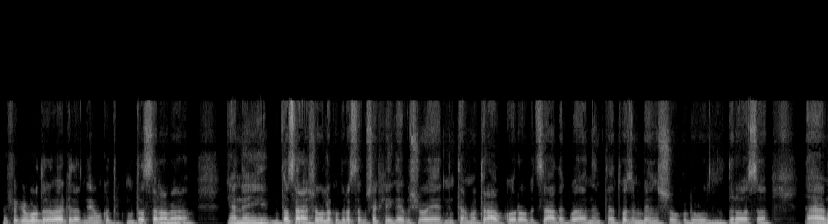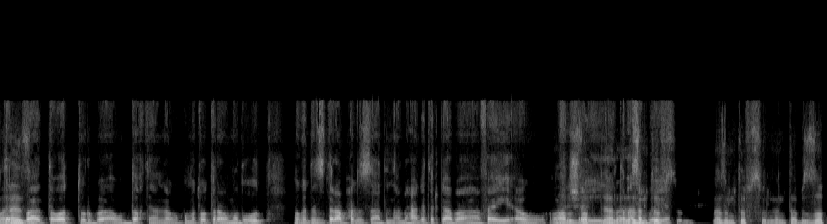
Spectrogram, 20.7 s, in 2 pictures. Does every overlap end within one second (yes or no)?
no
